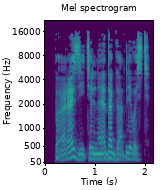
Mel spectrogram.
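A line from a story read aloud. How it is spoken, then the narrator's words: Grumbling old man. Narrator (Russian): проворчал дед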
